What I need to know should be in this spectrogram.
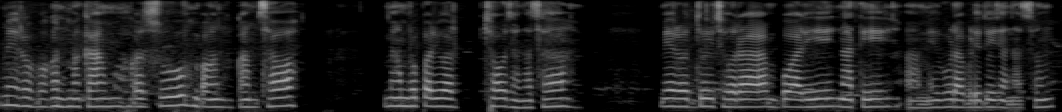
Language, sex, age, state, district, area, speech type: Nepali, female, 45-60, West Bengal, Alipurduar, urban, spontaneous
